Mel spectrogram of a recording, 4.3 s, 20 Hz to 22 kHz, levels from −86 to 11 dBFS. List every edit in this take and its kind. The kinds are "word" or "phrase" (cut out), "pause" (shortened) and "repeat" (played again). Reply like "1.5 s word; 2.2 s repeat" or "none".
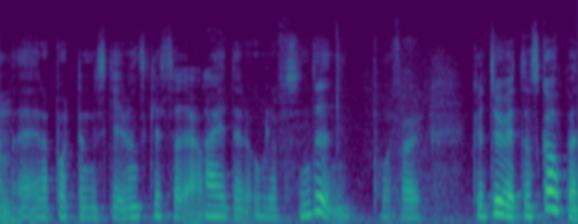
1.5 s phrase; 2.9 s word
